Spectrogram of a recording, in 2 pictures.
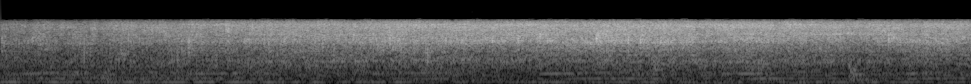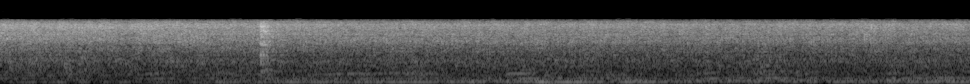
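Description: Tomato pieces sizzling in hot oil with fried onions and whole spices in a kadai, stirred with a slotted metal spatula. The sizzle swells over the first few seconds and then eases a little, with a single sharp tap about six seconds in.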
